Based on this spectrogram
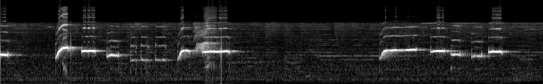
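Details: Cockatiel singing the original song of the species: clear whistled notes near two kilohertz with upward-sweeping phrases, delivered in two bursts separated by a silent pause of about two seconds.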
